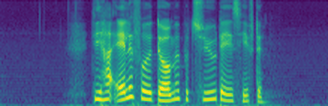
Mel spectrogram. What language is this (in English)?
Danish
